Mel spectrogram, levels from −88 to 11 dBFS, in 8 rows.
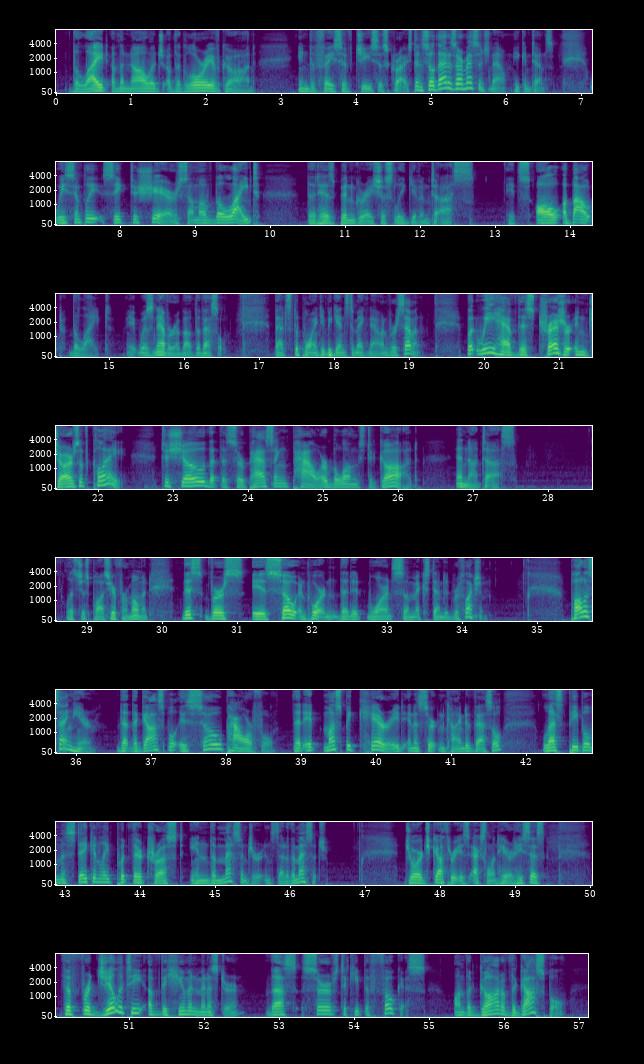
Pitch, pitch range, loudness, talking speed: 125 Hz, 110-150 Hz, -21 LUFS, 170 wpm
